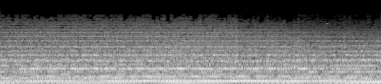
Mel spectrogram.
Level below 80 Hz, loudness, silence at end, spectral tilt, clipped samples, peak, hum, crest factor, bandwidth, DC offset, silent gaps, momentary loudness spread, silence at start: -18 dBFS; -7 LUFS; 0 s; -6.5 dB/octave; 0.5%; 0 dBFS; none; 6 dB; 9.4 kHz; under 0.1%; none; 2 LU; 0 s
